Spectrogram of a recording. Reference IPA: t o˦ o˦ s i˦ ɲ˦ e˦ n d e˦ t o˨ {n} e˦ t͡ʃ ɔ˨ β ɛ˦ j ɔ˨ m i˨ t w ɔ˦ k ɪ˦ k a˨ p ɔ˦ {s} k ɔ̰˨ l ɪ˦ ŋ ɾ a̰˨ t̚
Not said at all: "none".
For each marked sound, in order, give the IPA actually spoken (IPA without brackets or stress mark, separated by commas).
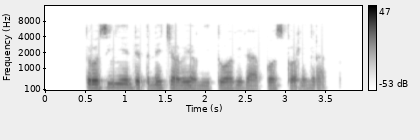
n, s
